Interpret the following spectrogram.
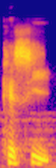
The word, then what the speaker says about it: Kessié: likes human sweet called kessie i think if there is an accent i'm not sure for where he's from but in french that accent means that word has to be pronounced that letter e has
